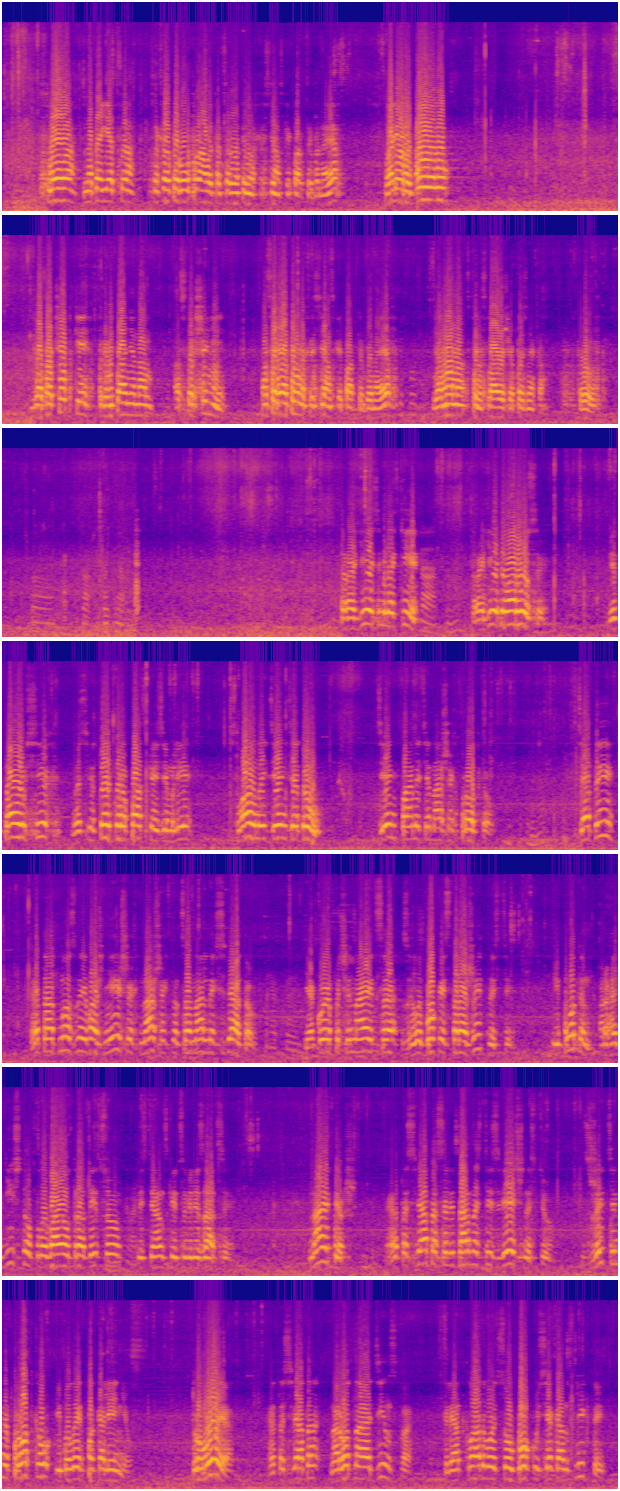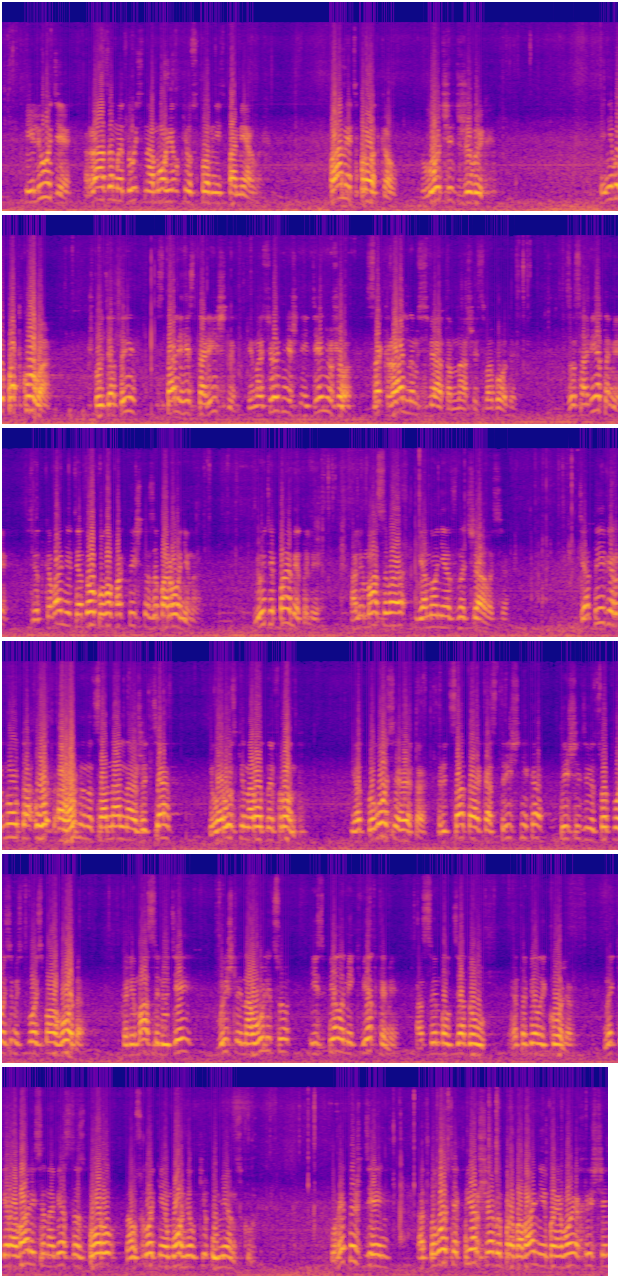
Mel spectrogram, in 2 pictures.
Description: зачытвае зварот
